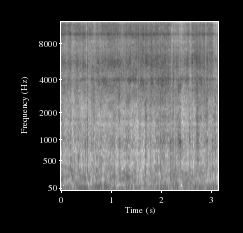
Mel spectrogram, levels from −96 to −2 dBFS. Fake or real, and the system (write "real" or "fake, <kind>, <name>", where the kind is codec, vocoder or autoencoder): fake, codec, SNAC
